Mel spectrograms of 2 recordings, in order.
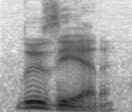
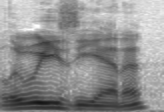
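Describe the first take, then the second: First: The name is said with the local pronunciation. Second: The name is said with an outsider pronunciation. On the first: The speaker calls it right. "it's the way you should say that" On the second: The speaker calls it wrong. "Not Louisiana"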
